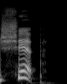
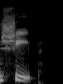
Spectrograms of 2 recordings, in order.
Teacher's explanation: the short I in ship versus the long E in sheep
